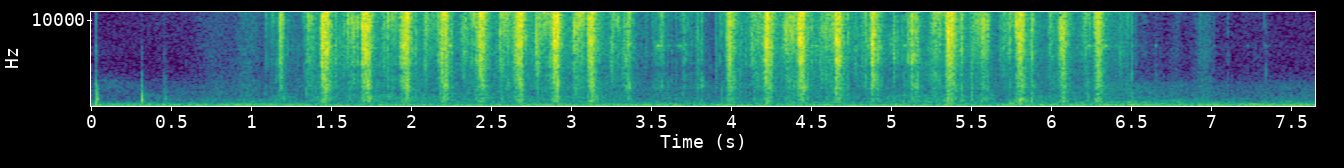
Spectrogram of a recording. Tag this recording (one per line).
indoor
household
home
room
